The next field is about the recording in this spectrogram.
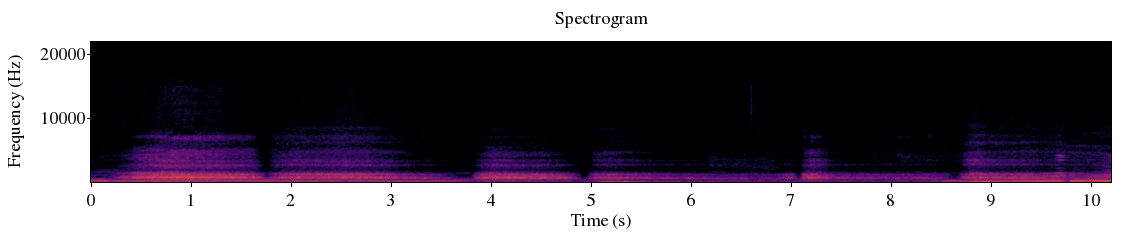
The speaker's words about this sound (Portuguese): Siga respirando por la boca, profundamente, suavemente, por la boca.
